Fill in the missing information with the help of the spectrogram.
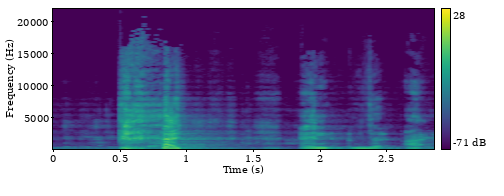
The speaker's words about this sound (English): I'm pretty sure I coughed out my spleen.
